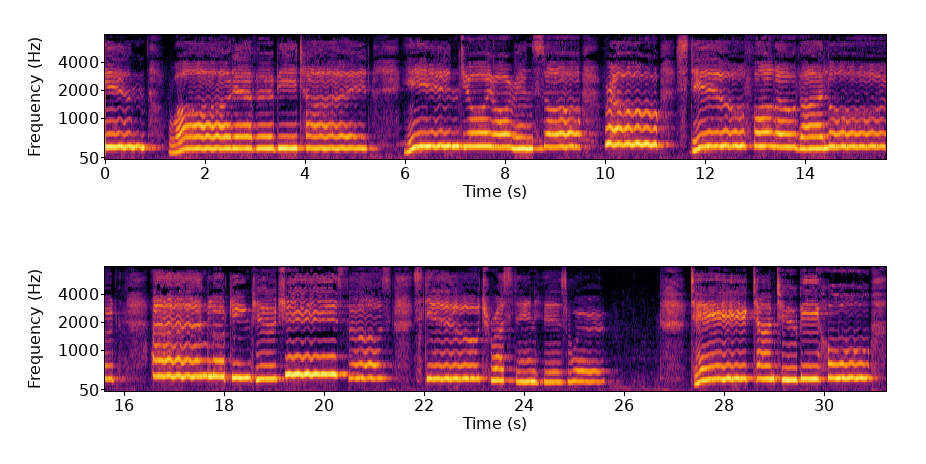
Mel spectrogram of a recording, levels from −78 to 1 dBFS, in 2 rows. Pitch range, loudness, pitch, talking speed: 275-330 Hz, -10 LUFS, 315 Hz, 50 wpm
